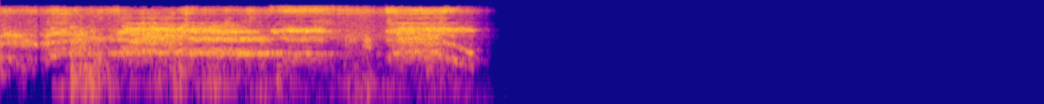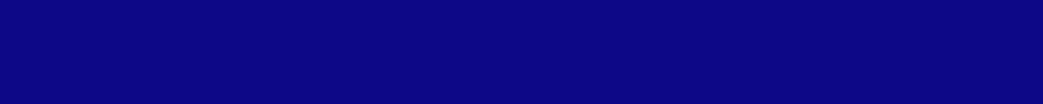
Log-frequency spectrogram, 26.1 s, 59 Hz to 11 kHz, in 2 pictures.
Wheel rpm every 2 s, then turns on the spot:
180, 200, 160, 0, 0, 0, 0, 0, 0, 0, 0, 0, 0.
none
